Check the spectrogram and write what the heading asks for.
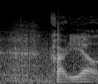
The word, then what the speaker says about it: Cardiel: how you mean like if you say it's cardio ledge it's like you don't say it like Josh Kayla sledge no you don't say that you say Cardiel cuz that's all I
